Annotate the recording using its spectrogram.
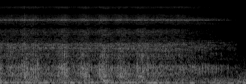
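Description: Saker mini electric chainsaw, a small battery-powered one-hand saw, running steadily with a constant high whine as it cuts through a small woody stump.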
